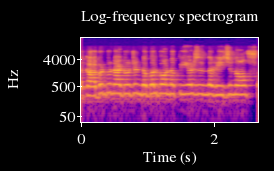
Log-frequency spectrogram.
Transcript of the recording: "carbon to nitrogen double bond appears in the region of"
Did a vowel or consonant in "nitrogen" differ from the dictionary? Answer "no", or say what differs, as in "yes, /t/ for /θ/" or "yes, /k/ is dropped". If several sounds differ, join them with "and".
no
